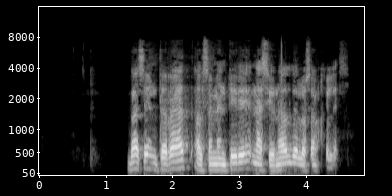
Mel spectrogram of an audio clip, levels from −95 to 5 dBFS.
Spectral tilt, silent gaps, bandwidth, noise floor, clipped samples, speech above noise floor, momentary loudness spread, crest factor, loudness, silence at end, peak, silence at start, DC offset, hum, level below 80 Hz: -6.5 dB/octave; none; 7.6 kHz; -64 dBFS; under 0.1%; 50 dB; 11 LU; 14 dB; -14 LUFS; 0.4 s; -2 dBFS; 1.35 s; under 0.1%; none; -60 dBFS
